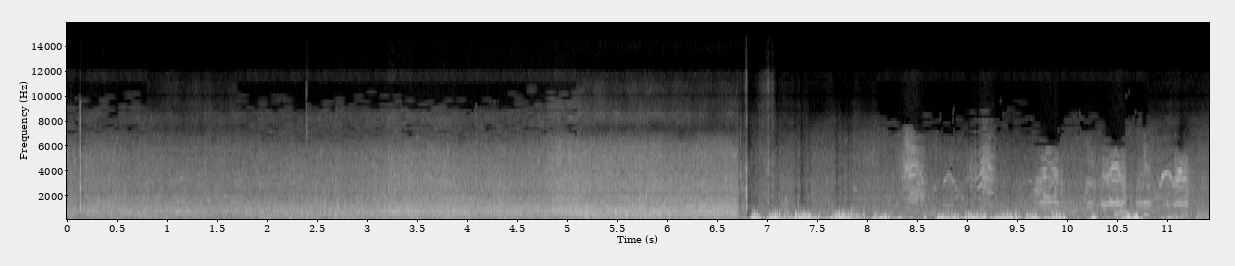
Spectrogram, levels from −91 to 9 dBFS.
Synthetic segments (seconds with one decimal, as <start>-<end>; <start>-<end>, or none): 0.8-1.7; 5.1-8.1; 10.8-11.4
